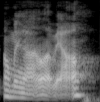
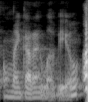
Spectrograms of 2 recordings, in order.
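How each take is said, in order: First: Lower, laughing girly imitation; girl voice. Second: Said in the usual way. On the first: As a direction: mimic a gushing girl, laughing. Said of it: "in a girl voice". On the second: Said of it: "And she said".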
